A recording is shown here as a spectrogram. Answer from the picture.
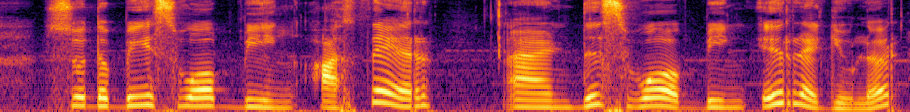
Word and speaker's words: hacer: The H is silent as always, so the pronunciation of this part is A, not Ha but A, and the C is pronounced as TH of English.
